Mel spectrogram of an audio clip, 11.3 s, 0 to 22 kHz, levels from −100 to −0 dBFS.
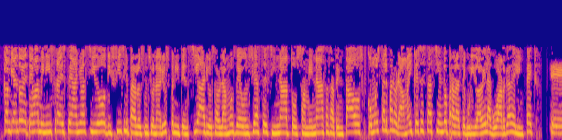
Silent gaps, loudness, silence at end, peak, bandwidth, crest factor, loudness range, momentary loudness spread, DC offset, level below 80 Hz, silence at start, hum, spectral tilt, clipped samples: none; -17 LUFS; 0 s; -4 dBFS; 6 kHz; 12 dB; 1 LU; 3 LU; under 0.1%; -52 dBFS; 0.05 s; none; -4 dB/octave; under 0.1%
